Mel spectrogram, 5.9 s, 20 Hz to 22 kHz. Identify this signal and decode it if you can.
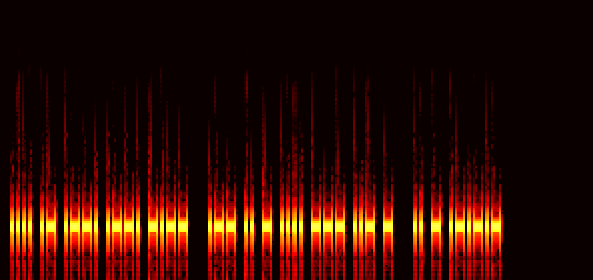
Morse code, heard as a keyed tone, about 40 wpm, 700 Hz. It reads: HAPPY WITHOUT IT.
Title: Sentences from Top 1000 Words - Review Part 3 - 40wpm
